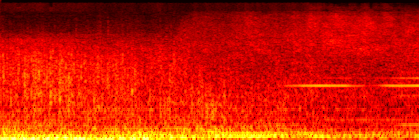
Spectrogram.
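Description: In Horizon Zero Dawn, an enemy's backpack set on fire bursts in a loud, deep boom that rumbles and slowly fades over about two seconds.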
